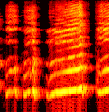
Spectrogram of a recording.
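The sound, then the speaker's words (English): A person wails and screams in loud, drawn-out cries, four strained bursts with the pitch climbing through the longest one, with no talking. “This does not at all surprise me anymore, but you're screaming and I'm stressed out.”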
